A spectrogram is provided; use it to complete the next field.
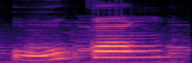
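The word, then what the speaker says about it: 蜈蚣: kecoa kelabang kelabang adalah Wukong ukong ukong jadi ini kayak bukan bacanya uwuu tapi kayak pudong Wukong Wukong kelabang lalu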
